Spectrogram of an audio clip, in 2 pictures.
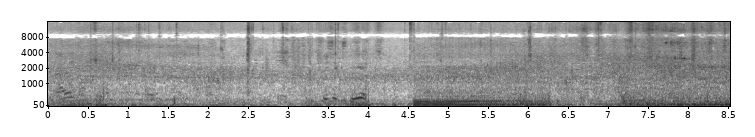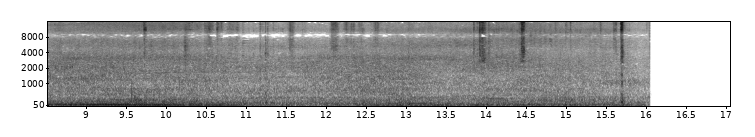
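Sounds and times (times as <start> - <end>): road traffic: 0.0 - 16.0
vehicle passing close: 4.5 - 11.0.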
